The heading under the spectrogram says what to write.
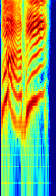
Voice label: finish, jp; myungwha

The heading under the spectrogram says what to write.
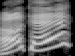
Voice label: limitbreak, jp

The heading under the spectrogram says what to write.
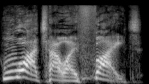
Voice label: chant; nero

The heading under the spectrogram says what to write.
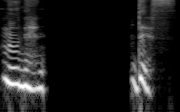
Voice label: voice jp

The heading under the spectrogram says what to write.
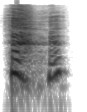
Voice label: Voice attack jp; rosetta

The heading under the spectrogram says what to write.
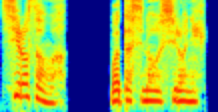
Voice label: encount fear, jp; maturika

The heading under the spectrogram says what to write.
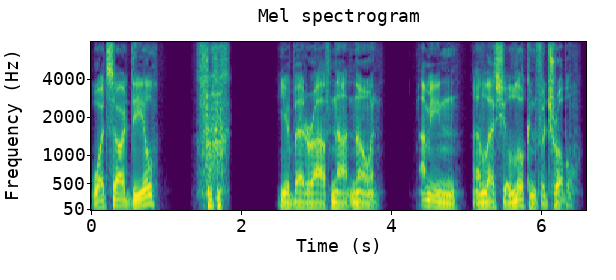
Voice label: Voice story; hardy

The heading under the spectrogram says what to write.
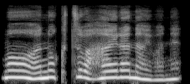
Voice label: growth, jp

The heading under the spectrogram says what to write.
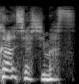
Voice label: Voice healed jp; herena

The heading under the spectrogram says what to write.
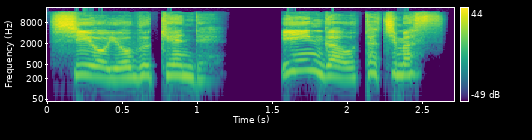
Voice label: chant, jp; niike

